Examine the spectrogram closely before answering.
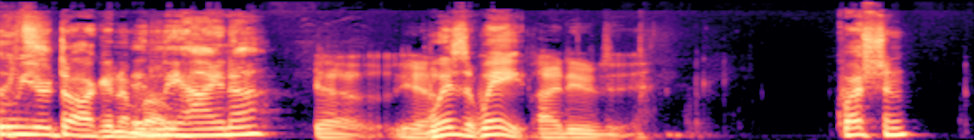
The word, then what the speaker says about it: Lahaina: Lahaina.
